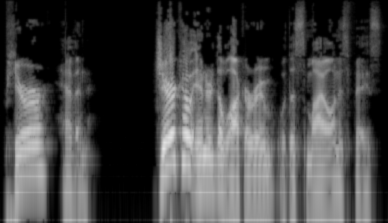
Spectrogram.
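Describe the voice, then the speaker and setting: A man reading a story aloud in a dramatic, expressive narrating style, with theatrical emphasis and deliberate pauses. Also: deep voice. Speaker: podcast host reading fan fiction.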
